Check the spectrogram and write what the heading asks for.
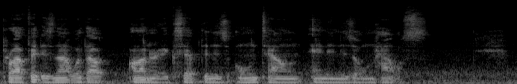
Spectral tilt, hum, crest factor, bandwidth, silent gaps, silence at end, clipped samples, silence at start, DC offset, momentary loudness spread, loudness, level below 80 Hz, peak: -6 dB/octave; none; 18 dB; 16 kHz; none; 0 s; under 0.1%; 0 s; under 0.1%; 18 LU; -32 LUFS; -50 dBFS; -12 dBFS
